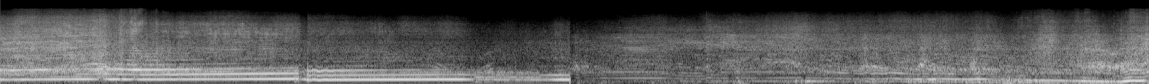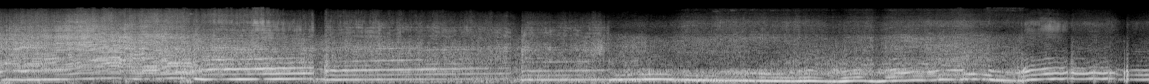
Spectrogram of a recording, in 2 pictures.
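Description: A rally car engine roars loudly as it speeds past, revving up and down through the gears.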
